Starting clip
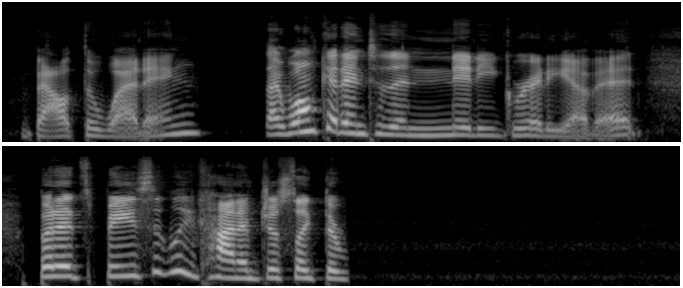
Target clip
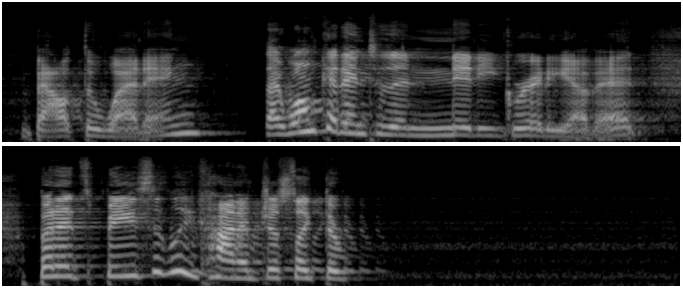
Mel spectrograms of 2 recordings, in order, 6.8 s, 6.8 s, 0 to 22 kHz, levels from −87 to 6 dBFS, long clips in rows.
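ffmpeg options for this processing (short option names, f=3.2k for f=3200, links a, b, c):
-filter_complex "[0:a]aecho=1:1:2.6:0.58,asplit=2[a][b];[b]acompressor=threshold=-33dB:ratio=6,volume=2.5dB[c];[a][c]amix=inputs=2:normalize=0,asplit=2[d][e];[e]adelay=79,lowpass=f=4.2k:p=1,volume=-20.5dB,asplit=2[f][g];[g]adelay=79,lowpass=f=4.2k:p=1,volume=0.4,asplit=2[h][i];[i]adelay=79,lowpass=f=4.2k:p=1,volume=0.4[j];[d][f][h][j]amix=inputs=4:normalize=0,volume=-5.5dB"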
